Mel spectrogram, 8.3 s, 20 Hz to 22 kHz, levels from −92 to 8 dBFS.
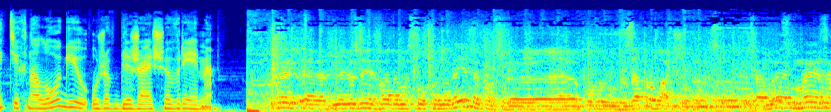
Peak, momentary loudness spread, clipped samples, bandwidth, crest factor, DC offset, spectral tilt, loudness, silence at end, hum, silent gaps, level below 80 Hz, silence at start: -8 dBFS; 4 LU; under 0.1%; 15.5 kHz; 8 dB; under 0.1%; -6 dB/octave; -17 LUFS; 0 s; none; none; -30 dBFS; 0 s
